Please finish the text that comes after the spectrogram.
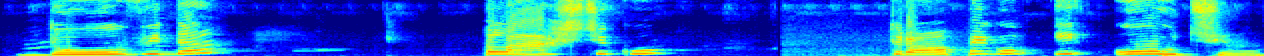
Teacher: todas elas têm como sílaba tônica a antepenúltima sílaba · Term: proparoxítona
